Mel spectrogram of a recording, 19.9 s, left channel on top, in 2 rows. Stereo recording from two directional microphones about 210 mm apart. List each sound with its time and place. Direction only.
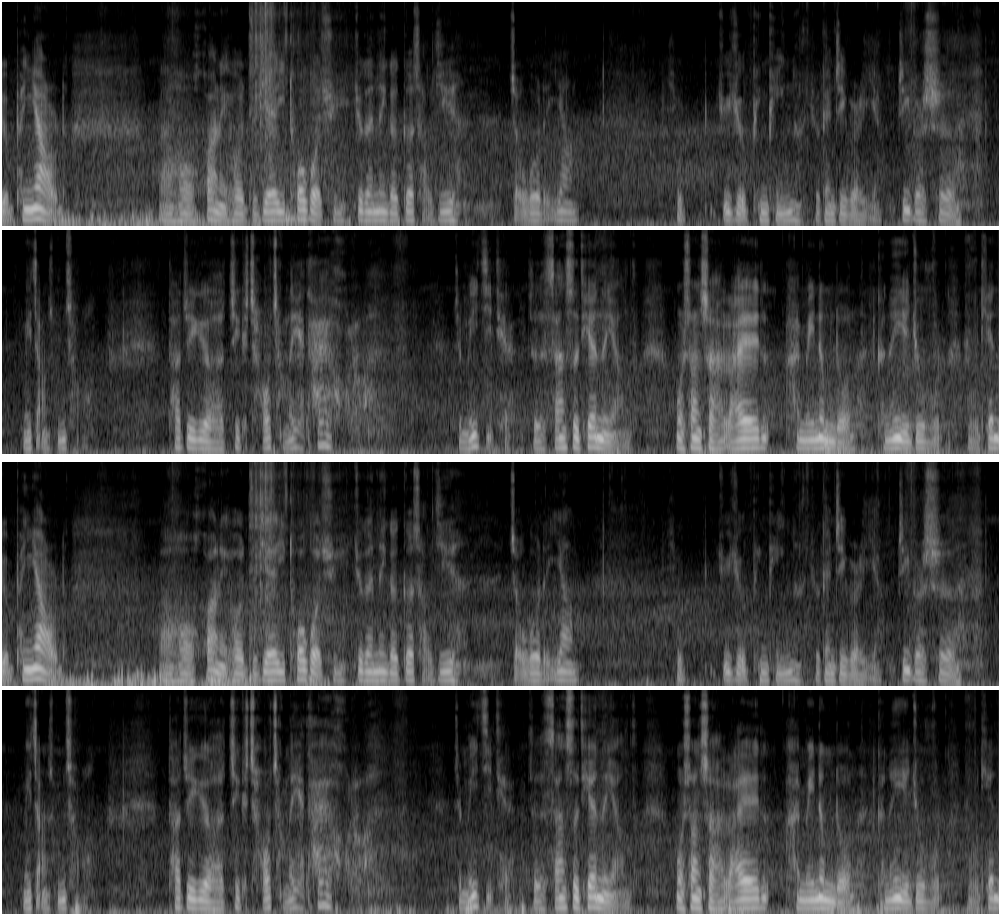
0.0 s speech: 5° right (ahead or behind); by 5.7 s 20° right (ahead or behind)
7.2 s speech: 5° left (ahead or behind)
8.1 s speech: 10° right (ahead or behind)
17.8 s speech: 10° right (ahead or behind)
18.9 s speech: centre (ahead or behind)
